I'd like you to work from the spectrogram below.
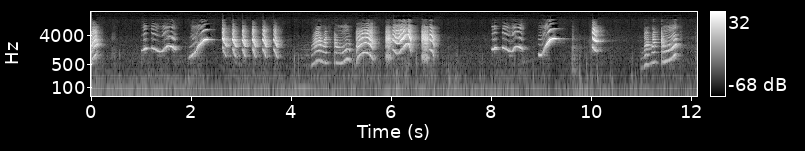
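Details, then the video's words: A talking Alexandrine parakeet speaks in shrill, whistled syllables: rising slurs, rapid stuttering bursts and warbled phrases in short groups, with little else heard. "pahadi parrot talking video"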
